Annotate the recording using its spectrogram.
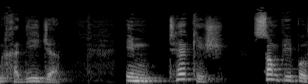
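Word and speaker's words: Hatice: came across the name Khadijah in Turkish some people spell it h a t i c e I would say hatis for that no it's actually Khadija in Turkish that's the way they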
